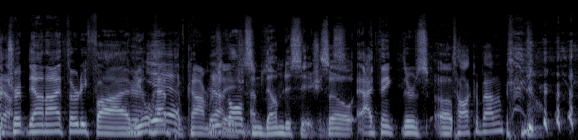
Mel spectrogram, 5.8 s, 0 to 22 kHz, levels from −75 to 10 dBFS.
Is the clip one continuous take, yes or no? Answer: no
